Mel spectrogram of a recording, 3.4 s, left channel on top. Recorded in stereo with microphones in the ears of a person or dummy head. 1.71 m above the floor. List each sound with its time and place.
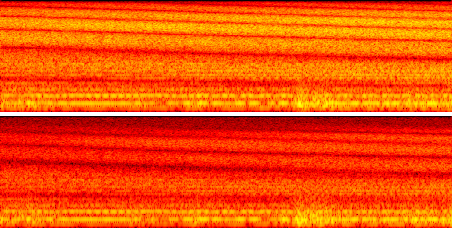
0.0 s a drone: 80° left; by 3.4 s 55° left (ahead or behind)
